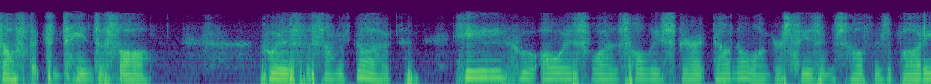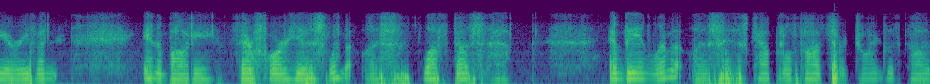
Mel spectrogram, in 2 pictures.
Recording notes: ACIM Daily Conference Call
